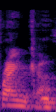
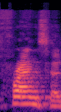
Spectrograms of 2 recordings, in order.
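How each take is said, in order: First: The consonant before the last vowel sounds like k. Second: The consonant before the last vowel sounds like s. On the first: The speaker calls it wrong. "not Franca" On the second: The speaker calls it right. "sorry, it's Franca"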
